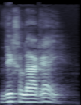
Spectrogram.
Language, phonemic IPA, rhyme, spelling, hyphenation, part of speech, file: Dutch, /ˌʋɪ.xə.laːˈrɛi̯/, -ɛi̯, wichelarij, wi‧che‧la‧rij, noun, Nl-wichelarij.ogg
- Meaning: divination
